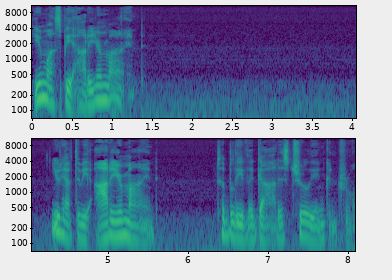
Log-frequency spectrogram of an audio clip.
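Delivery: hushed devilish stage whisper. Preaching to a congregation, voicing the devil, half-whispering as the devil. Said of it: "The devil whispers".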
